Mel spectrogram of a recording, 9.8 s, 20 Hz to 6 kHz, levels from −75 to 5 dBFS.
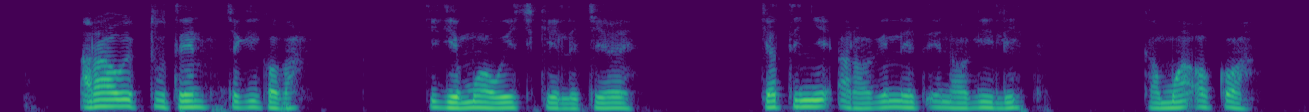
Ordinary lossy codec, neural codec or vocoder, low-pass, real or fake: none; none; 5.4 kHz; real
